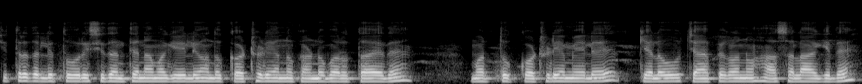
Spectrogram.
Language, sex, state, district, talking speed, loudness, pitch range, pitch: Kannada, male, Karnataka, Bidar, 105 wpm, -14 LUFS, 140-150 Hz, 145 Hz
